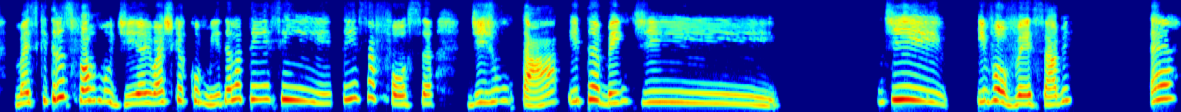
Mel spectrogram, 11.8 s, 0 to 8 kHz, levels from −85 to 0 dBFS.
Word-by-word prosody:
mas 260 +5 -1
que 330 - -6
transformam 325 -5 +3
o 280 - -7
dia. 230 +5 +1
Eu 260 -1 0
acho 285 +2 +2
que 330 - -2
a 315 - -8
comida 245 -4 -5
ela 370 +4 +1
tem 355 0 -3
esse 330 -8 +1
tem 360 +2 0
essa 395 +1 -5
força 240 - -3 0.3
de 255 +7 +1
juntar 280 - -2
e 305 +2 -5
também 300 -3 +2
de 260 - -6 1.0
de 315 -5 +5 0.3
envolver, 275 -7 +3
sabe. 225 +10 -3 0.8
É. 350 +5 +4
285 Hz, 125 wpm, -21 LUFS, 245-325 Hz, 1.0 s, de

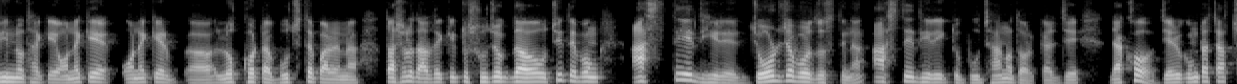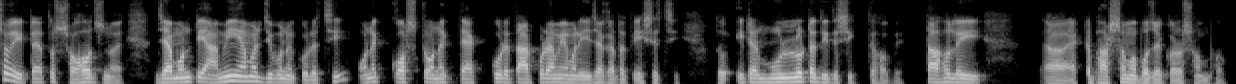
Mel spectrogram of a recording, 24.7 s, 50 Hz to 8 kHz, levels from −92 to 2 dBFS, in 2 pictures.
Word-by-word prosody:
ভিন্ন 150 -1 +5
থাকে 125 -1 -4 0.2
অনেকে 140 +4 +1 0.4
অনেকর 135 +1 0 0.3
আ - - -1 0.3
লক্ষ্যটা 140 0 +1
বুঝতে 135 +4 0
পারে 120 -2 +2
না। 110 - -1 0.3
তো - - -23
আসলে 165 +3 0
তাদেরকে 135 +1 0
একটু 155 +1 -4
সুযোগ 150 +1 +3
দেওয়া 150 -1 +9
উচিত 200 +8 -3
এবং 155 0 +3 0.5
আস্তে 220 - -5 0.2
ধীরে 120 -3 -1 0.3
জোর-জবরদস্তি 145 -7 +3
না, 100 - -6 0.3
আস্তে 165 - -3
ধীরে 135 -2 0
একটু 125 0 -7
বুঝানো 120 +3 -3
দরকার 100 +2 -6
যে, 110 0 -3 0.4
"দেখো - - +3 0.2
যেরকমটা 140 +5 +1
চাচ্ছ 155 0 0 0.2
এটা 130 0 -5
এত 125 - -12 0.2
সহজ 130 +2 +2
নয়। 95 -4 -9 0.4
যেমনটি 145 +4 +4
আমি 160 +6 +4
আমার 165 -1 +2
জীবনে 130 -3 0
করেছি। 110 +6 -4 0.3
অনেক 145 +1 -1 0.2
কষ্ট 135 0 0
অনেক 130 -2 -1
ত্যাগ 125 -1 0 0.2
করে 135 -1 +1
তারপরে 125 +3 +2
আমি 130 - +1
আমার 120 -1 0
এই 115 - 0
জায়গাটাতে 110 -3 -4
এসেছি। 455 - -9 0.4
তো - - -7 0.2
এটার 135 -3 +1
মূল্যটা 145 +2 +5
দিতে 120 -1 -2
শিখতে - - -11
হবে। 90 - -12 0.3
তাহলেই 130 -1 +2 0.8
আ - - 0 0.2
একটা - - -5
ভারসাম্য 120 +1 +2
বজায় 105 -2 -1
করা 95 0 -2
সম্ভব।" 85 -2 -11
130 Hz, 155 wpm, -24 LUFS, 120-145 Hz, 0.8 s, দেওয়া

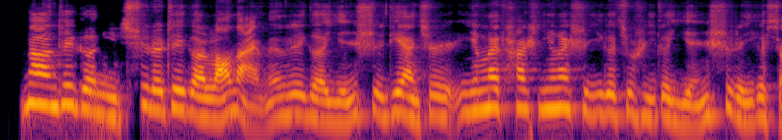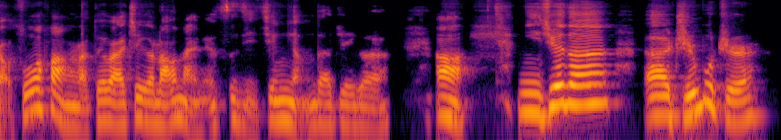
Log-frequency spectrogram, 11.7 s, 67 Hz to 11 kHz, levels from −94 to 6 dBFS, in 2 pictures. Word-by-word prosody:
那 250 0 +5
这 245 +1 +2
个 210 -3 0
你 165 -4 -3
去 160 +11 -5
了 205 -2 +1
这 205 0 +1
个 175 -5 +3
老 150 -1 +4
奶 - - 0
奶 150 - -8
的 165 - -7
这 175 -1 -3
个 155 -4 -2
银 135 +2 -3
饰 170 +1 -5
店， 175 -2 +1
其 140 - -8
实 165 -3 -4
应 190 +3 -2
该 220 0 +4
它 215 0 -2
是 210 0 -6
应 215 - +2
该 220 0 +2
是 210 -1 -6
一 180 0 -7
个 180 0 -1
就 180 +3 -7
是 160 -2 -7
一 - - -5
个 155 0 -3
银 125 +1 -4
饰 165 0 -5
的 150 - -2
一 135 - -3
个 160 - -4
小 155 - -6
作 195 +5 0
坊 120 - +1
了， 105 -2 -3
对 140 +5 -5
吧？ 125 -2 +2
这 150 +5 -4
个 135 -2 -3
老 125 +3 +1
奶 145 - -4
奶 - - -12
自 125 +5 -7
己 125 - -13
经 145 -1 -4
营 130 - -5
的 125 -1 -6
这 120 -1 -10
个 110 -2 -8 0.4
啊， - - +4 0.4
你 185 -1 0
觉 240 +8 +7
得， 255 +1 +7 0.2
呃， 165 +1 +4
值 165 +2 +2
不 245 +3 +2
值？ 145 -1 -2
165 Hz, 320 characters per minute, -21 LUFS, 140-205 Hz, 0.4 s, 觉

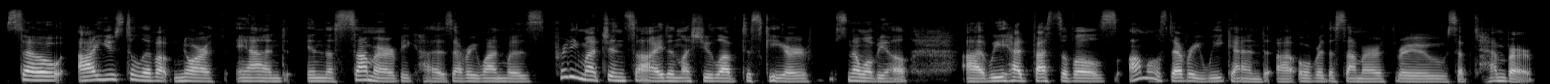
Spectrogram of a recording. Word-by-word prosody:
So, 195 -3 +6
I 185 +3 +6
used 225 +1 -1
to 235 - 0
live 180 -4 +2
up 160 -2 +1
North, 155 -4 +1
and 150 -1 -1 0.2
in 150 0 -1
the 145 -1 -2
summer, 155 - +2
because 145 0 -6
everyone 145 -1 -1
was 135 -1 -5
pretty 340 0 -1
much 205 -6 +1
inside, 170 -4 +1
unless 155 -1 -2
you 155 -1 0
love 145 -1 +3
to 165 - -5
ski 160 -1 -4
or 135 0 0 0.2
snowmobile, 150 - 0 0.6
uh, 140 0 +5
we 160 +3 +2
had 165 -1 +2
festivals 155 -3 +2
almost 270 - -2
every 160 -2 +3
weekend, 140 -2 -4
uh, 130 -1 -1
over 145 0 -2
the 145 0 -6
summer 135 0 -2
through 135 -1 -3
September. 155 +5 -3
150 Hz, 145 wpm, -24 LUFS, 140-170 Hz, 0.6 s, So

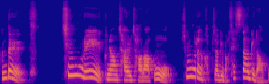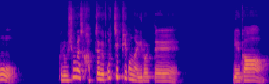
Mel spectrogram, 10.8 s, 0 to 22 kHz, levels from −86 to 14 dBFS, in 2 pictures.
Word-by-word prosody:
근데 300 +3 +1 0.7
식물이 370 - +3
그냥 230 -1 0
잘 215 -2 0
자라고 180 - -1
식물에서 365 -7 +1
갑자기 220 -3 -4
막 180 - -11
새싹이 295 -2 -1
나고 235 +1 -2 0.8
그리고 210 -1 0
식물에서 335 +8 +2
갑자기 235 +6 +2
꽃이 310 +5 0
피거나 255 - -1
이럴 180 +1 -3
때 175 - -3 1.1
얘가 190 +2 +1
230 Hz, 245 characters per minute, -24 LUFS, 190-310 Hz, 1.1 s, 식물이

